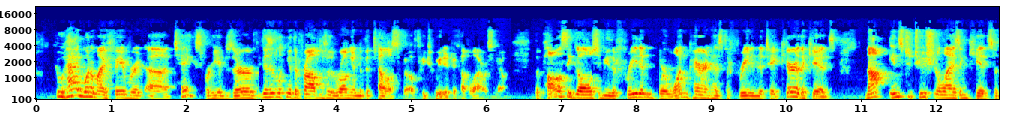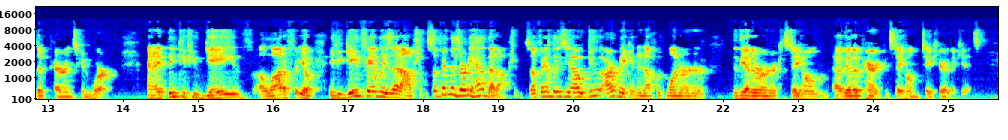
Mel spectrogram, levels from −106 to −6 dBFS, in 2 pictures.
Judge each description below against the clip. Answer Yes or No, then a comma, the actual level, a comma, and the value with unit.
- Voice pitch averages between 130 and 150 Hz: Yes, low, 135 Hz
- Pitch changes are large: Yes, wide, 7.7 semitones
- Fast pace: Yes, fast, 260 wpm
